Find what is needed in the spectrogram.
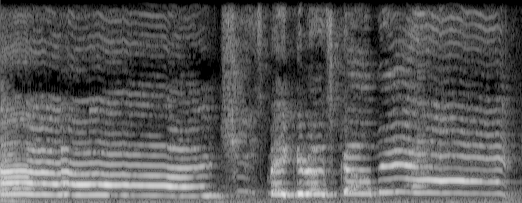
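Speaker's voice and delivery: mock bawling, very high and drawn out; bratty wailing tantrum. Bratty kid throwing himself on the lawn, mock wailing. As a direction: screech it like a sulking child crying. Imitating own childhood tantrum.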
